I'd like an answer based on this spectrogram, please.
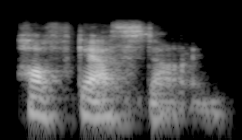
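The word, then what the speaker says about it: Hofgastein: town where the red uh star is named hofgastine and that spelling is very small it's right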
